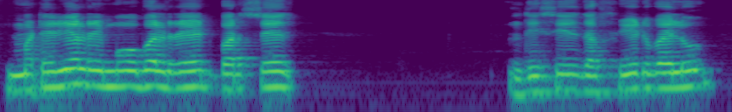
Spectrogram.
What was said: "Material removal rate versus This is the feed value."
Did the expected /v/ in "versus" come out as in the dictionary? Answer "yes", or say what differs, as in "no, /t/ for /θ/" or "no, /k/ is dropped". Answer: no, /b/ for /v/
